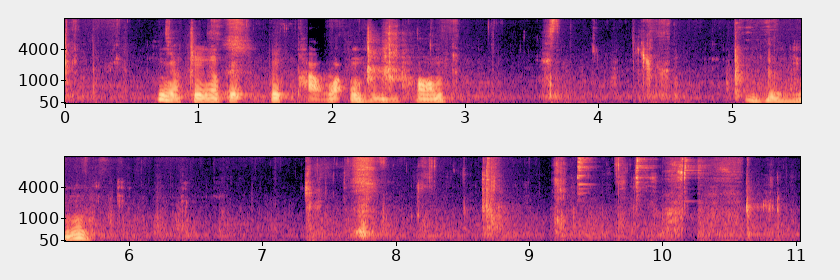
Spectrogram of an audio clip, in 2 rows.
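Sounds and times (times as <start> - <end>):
crunchy chewing with bones: 3.2 - 11.0.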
